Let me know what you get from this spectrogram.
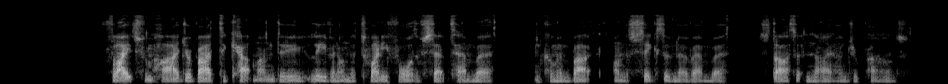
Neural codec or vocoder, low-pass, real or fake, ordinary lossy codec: vocoder, 22.05 kHz, 80 mel bands, HiFi-GAN; none; fake; none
